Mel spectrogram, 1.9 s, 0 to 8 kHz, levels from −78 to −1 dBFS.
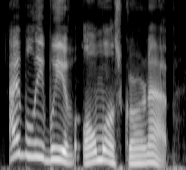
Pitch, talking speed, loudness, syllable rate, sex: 180 Hz, 225 wpm, -16 LUFS, 6.1 syllables/s, male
